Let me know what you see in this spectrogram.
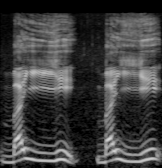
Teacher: ইয়া তাসদিদ আছে, একটু জোর দিয়ে যাব, কিন্তু দুইটা ইয়া যেন স্পষ্ট হয়।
